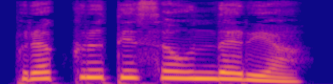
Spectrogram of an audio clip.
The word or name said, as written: ಪ್ರಕೃತಿಸೌಂದರ್ಯ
